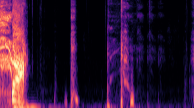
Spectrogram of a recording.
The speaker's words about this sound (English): That was the Manila smog cough I've had.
